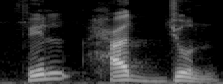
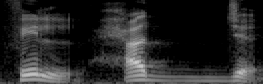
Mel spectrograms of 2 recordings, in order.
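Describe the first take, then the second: First: The word ends smoothly with an 'un' ending. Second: The final j is held longer and echoes. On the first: The reading continues without stopping. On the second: The reader stops at this word.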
